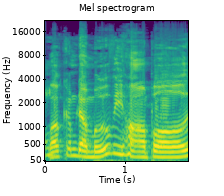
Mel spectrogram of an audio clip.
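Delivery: put-on high little boy voice. Opening the show Movie Homples: little boy voice. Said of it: "what is that voice?".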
